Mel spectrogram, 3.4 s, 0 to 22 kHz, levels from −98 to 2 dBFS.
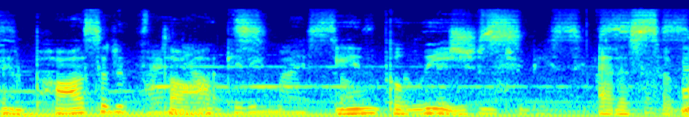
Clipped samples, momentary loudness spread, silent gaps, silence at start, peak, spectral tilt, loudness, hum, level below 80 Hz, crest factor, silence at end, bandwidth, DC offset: under 0.1%; 7 LU; none; 0 s; -16 dBFS; -5.5 dB/octave; -32 LUFS; none; -46 dBFS; 16 dB; 0 s; 16 kHz; under 0.1%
